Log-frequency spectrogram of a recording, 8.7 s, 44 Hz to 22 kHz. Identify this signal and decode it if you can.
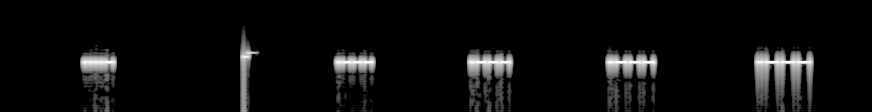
Morse code, heard as a keyed tone, about 40 wpm, spaced as for 8 wpm, 700 Hz. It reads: 4 JJJJ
